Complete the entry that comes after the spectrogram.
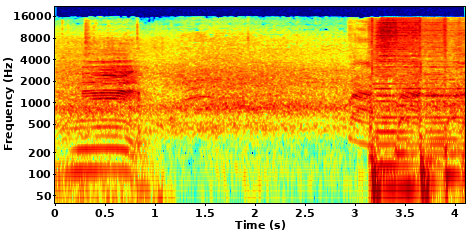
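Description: A cow moos twice, a low, drawn-out call in the first second and another long, loud moo starting around three seconds, with a steady wash of background noise between them.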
